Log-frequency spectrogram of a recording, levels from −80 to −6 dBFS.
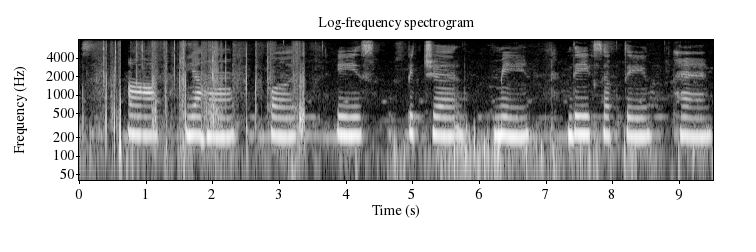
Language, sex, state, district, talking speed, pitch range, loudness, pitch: Hindi, female, Bihar, Kaimur, 55 wpm, 210-220 Hz, -18 LUFS, 220 Hz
